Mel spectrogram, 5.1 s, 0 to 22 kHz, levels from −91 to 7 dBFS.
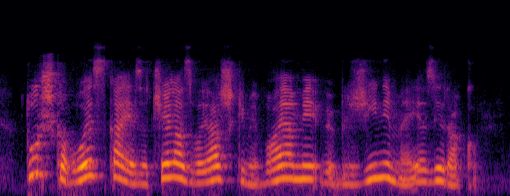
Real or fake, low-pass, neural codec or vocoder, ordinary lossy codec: real; 7.2 kHz; none; Opus, 16 kbps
